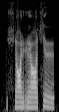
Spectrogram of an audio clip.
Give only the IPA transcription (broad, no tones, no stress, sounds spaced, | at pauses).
ç ɔ̃ rʲ ɔ̃ ç ɨ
